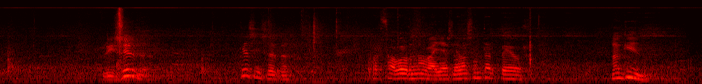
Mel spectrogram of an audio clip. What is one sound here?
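A woman speaks urgently, close by.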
